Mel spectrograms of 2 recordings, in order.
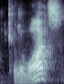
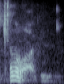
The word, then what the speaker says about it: Kilowog: which is pretty dope kilowatts is that how you say it that was kilowog kilowatts sorry guys my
